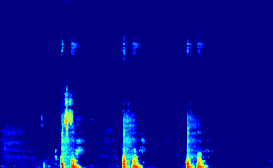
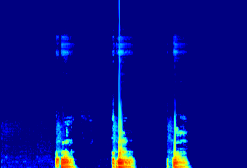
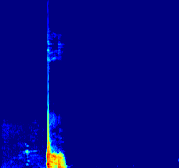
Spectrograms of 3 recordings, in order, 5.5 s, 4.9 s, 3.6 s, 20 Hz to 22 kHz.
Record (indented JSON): {
  "three_cough_length": "5.5 s",
  "three_cough_amplitude": 32768,
  "three_cough_signal_mean_std_ratio": 0.26,
  "exhalation_length": "4.9 s",
  "exhalation_amplitude": 32768,
  "exhalation_signal_mean_std_ratio": 0.28,
  "cough_length": "3.6 s",
  "cough_amplitude": 32768,
  "cough_signal_mean_std_ratio": 0.18,
  "survey_phase": "beta (2021-08-13 to 2022-03-07)",
  "age": "45-64",
  "gender": "Male",
  "wearing_mask": "No",
  "symptom_none": true,
  "smoker_status": "Ex-smoker",
  "respiratory_condition_asthma": false,
  "respiratory_condition_other": false,
  "recruitment_source": "REACT",
  "submission_delay": "2 days",
  "covid_test_result": "Negative",
  "covid_test_method": "RT-qPCR"
}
